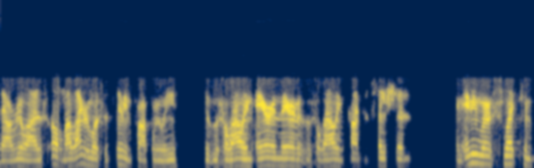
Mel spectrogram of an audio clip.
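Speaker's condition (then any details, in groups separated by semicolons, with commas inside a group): Cleft lip and palate; speech impediment, harder for new people to understand at first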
